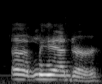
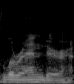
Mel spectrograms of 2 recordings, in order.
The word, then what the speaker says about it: Leander: Leander is his name. Leander. Okay, I thought it was Lorander.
